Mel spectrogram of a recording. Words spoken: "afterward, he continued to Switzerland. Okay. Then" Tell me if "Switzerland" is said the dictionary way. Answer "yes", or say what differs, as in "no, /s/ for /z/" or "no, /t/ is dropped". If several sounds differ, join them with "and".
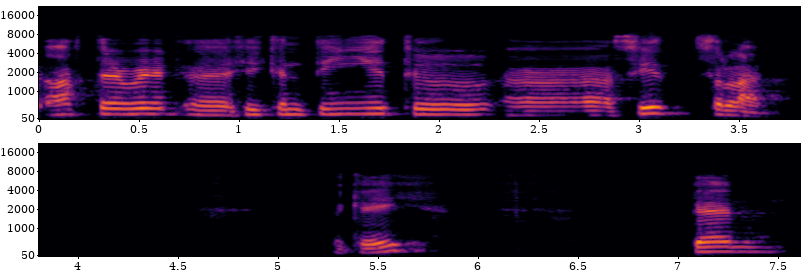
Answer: no, /d/ is dropped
